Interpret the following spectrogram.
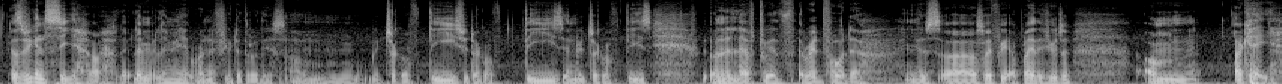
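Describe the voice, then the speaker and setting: A forex trading educator from Zimbabwe, for whom English is not a first language, talks loosely through a screen-share market analysis lesson full of ums and repeated phrases. His voice is extremely low, gravelly and dark.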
